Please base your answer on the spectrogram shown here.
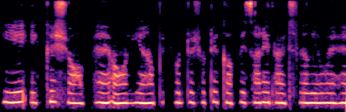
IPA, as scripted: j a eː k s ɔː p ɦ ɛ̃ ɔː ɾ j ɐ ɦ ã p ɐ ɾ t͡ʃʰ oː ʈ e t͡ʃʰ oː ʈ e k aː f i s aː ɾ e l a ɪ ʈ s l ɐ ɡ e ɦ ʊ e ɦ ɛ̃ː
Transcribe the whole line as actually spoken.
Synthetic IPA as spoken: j e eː k ʃ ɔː p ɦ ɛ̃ ɔː ɾ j ɐ ɦ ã p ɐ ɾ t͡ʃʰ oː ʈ e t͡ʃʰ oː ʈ e k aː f i s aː ɾ e l a ɪ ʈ s l ɐ ɡ e ɦ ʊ e ɦ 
